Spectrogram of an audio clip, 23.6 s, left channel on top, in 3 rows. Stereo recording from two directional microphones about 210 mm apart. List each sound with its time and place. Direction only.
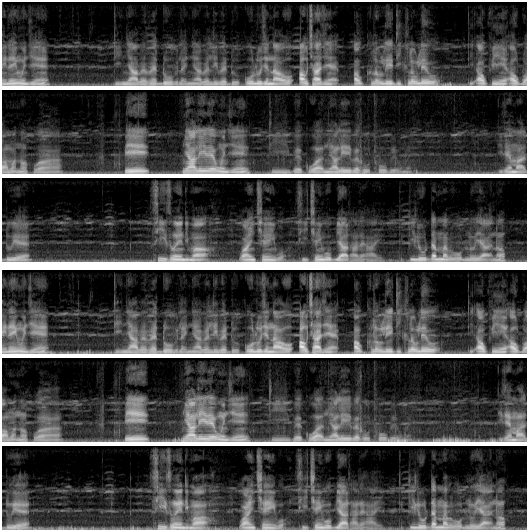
0.0 s speech: 20° left (ahead or behind)
5.7 s speech: 20° left (ahead or behind)
15.3 s speech: 10° left (ahead or behind)
18.1 s speech: 15° left (ahead or behind)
